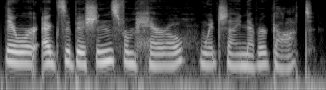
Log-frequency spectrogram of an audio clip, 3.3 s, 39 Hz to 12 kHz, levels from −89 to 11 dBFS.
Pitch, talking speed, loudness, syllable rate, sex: 205 Hz, 145 wpm, -16 LUFS, 5.4 syllables/s, female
